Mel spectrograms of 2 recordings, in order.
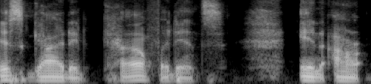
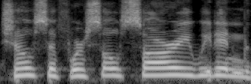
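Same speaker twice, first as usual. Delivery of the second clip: put-on scared, frightened pleading tone, higher pitch. Retelling how scared brothers apologized on recognizing him: imitating scared apology. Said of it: "they're scared, they're like".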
